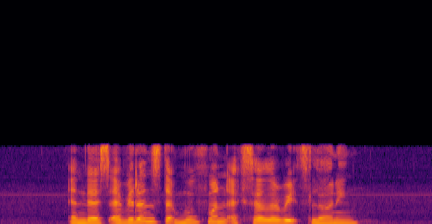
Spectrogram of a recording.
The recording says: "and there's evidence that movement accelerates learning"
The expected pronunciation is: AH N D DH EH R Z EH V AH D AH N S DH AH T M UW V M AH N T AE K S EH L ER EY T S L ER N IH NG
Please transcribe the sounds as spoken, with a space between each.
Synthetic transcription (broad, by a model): AH N D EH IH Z EH V AH D AH N S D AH T M UW V M AH N T AE K S EH L ER EY T S L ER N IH NG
